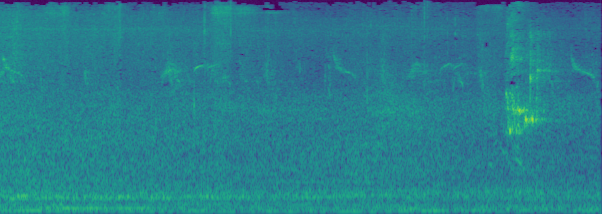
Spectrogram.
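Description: Wild birds chirping and calling in short, scattered notes, with a louder call about five seconds in, over a steady low background rumble.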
